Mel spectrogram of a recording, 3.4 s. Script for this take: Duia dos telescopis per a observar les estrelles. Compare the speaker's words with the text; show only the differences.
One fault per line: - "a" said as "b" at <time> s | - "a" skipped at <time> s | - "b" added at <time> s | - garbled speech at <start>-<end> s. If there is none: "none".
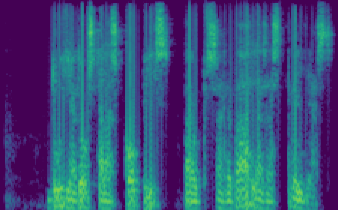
none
